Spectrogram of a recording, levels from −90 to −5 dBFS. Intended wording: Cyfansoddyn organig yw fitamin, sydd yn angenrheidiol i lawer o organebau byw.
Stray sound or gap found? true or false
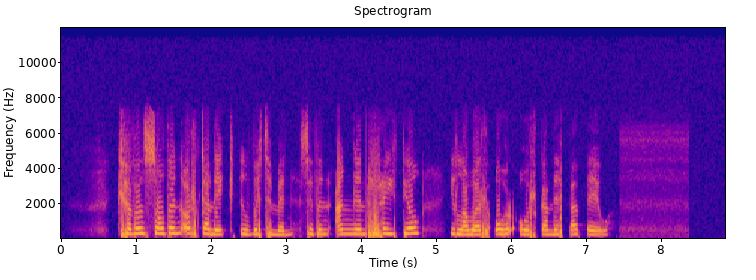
false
